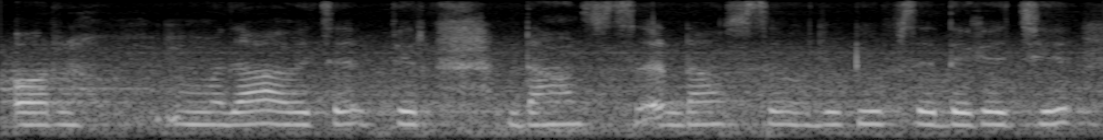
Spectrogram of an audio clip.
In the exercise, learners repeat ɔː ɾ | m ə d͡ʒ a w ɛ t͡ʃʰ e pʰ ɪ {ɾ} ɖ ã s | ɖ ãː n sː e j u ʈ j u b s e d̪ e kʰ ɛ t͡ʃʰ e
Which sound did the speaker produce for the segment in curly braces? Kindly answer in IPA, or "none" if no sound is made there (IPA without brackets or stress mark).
ɾ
